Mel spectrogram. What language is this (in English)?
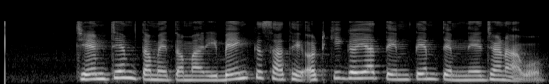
Gujarati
